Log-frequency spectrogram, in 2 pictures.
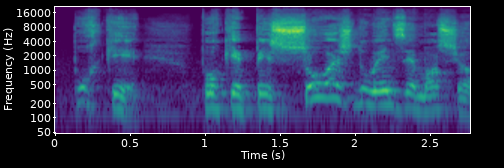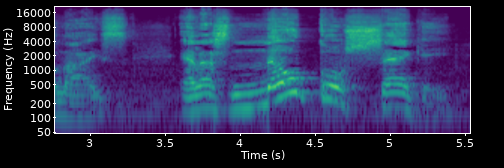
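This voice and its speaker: In a room with audible echo, a man speaks at a very slow pace with lively intonation and a fairly high pitch. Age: 60s. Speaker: pastor. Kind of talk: sermon.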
